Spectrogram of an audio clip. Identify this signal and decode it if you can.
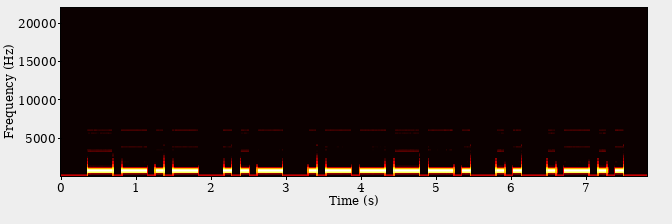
Morse code, heard as a keyed tone, about 10 wpm, 800 Hz. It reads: QU'IL
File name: morse mp3 / FRANCAIS TEXTE CLAIR 2 VITESSE 10 MOTS MINUTES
